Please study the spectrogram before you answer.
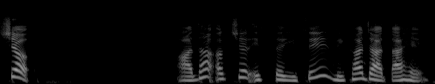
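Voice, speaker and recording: A woman teacher giving a reading lesson for children, slowly and clearly sounding out words one by one. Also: medium pitch, very animated, no room sound.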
